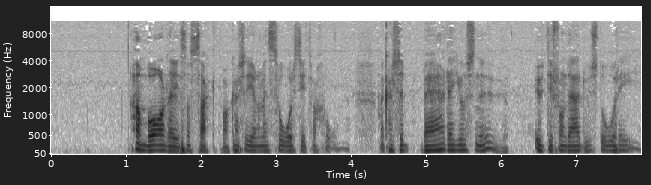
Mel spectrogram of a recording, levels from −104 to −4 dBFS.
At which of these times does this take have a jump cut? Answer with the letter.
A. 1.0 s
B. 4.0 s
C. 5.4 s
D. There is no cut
D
